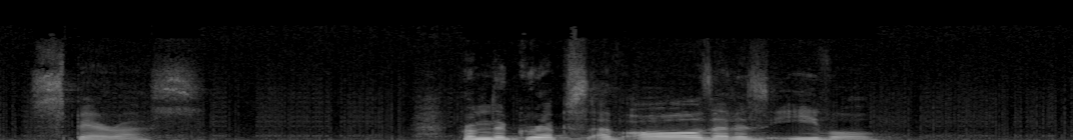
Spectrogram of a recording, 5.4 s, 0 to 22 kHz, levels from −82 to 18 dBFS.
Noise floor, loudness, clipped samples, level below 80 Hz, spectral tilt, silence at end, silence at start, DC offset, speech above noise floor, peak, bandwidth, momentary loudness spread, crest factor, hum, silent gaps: -58 dBFS; -24 LUFS; under 0.1%; -70 dBFS; -6 dB/octave; 1 s; 0.2 s; under 0.1%; 34 dB; -8 dBFS; 15.5 kHz; 19 LU; 18 dB; none; none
